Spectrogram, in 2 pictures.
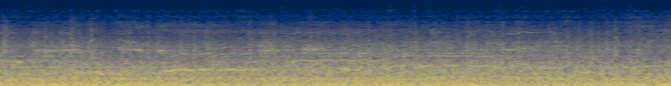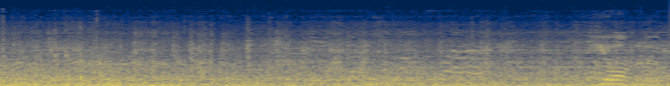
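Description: Steady low engine and road rumble heard inside a moving vehicle's cabin while driving on a snowy road, with faint voices in the cabin.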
